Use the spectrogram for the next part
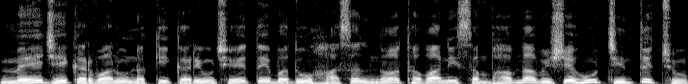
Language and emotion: Gujarati, fearful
